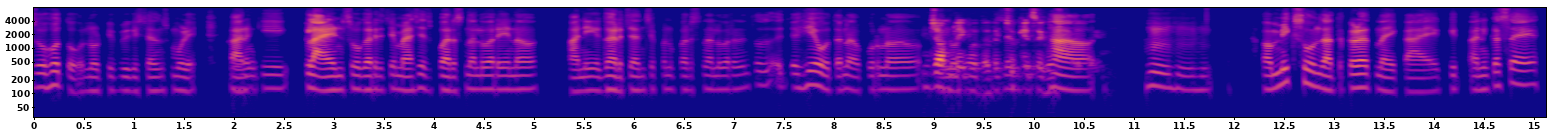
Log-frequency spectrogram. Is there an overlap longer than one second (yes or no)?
yes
